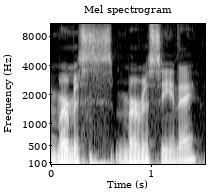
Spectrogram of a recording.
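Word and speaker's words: Myrmeciinae: Is that a soft C, do you think? Myrmecyinae? – Yeah, Myrmecyinae. Whenever they put those two together, like I'll take one pronunciation of the vowel for the first one and then just pick the unstressed one for the second.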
